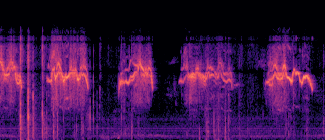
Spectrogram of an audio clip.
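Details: Rescued baby pigeon with a hookbill demanding to be fed: high, thin, wavering squeals come in five bursts of about half a second each, separated by short gaps, with soft flapping and tapping clicks in between.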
